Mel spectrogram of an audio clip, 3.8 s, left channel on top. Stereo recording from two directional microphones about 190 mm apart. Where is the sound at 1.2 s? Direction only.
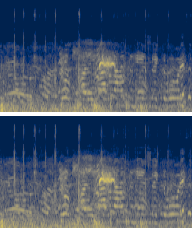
50° left (ahead or behind).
